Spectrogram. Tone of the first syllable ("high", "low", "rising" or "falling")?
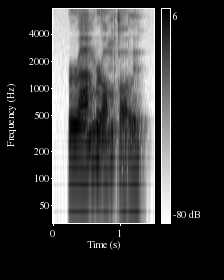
rising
